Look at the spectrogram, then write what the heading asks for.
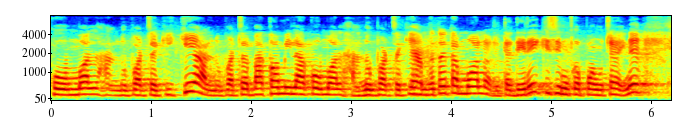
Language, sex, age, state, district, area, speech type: Nepali, female, 30-45, West Bengal, Kalimpong, rural, spontaneous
